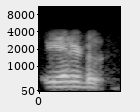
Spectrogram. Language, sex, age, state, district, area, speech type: Kannada, female, 60+, Karnataka, Udupi, rural, conversation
